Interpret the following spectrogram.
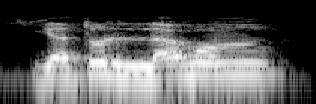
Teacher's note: میم ساکن کے بعد حمزہ ہے، اظہار شفوی ہوگا، غنہ نہیں ہوگا۔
